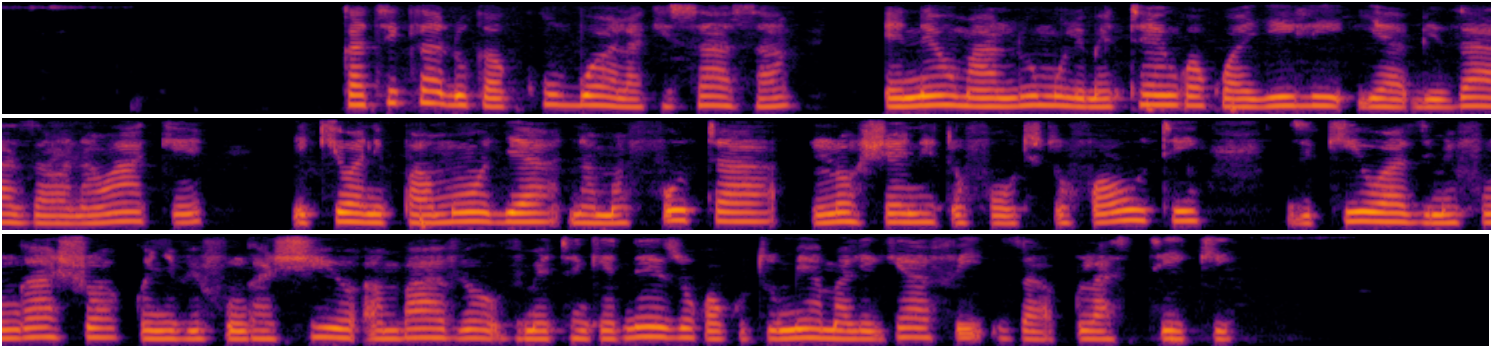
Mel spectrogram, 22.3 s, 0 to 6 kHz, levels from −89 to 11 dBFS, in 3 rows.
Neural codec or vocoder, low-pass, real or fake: none; 5.4 kHz; real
